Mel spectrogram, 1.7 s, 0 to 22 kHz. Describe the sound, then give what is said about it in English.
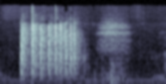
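Dice clatter across a hard tabletop in a quick burst of bright, bouncing clicks that rattle and settle, followed by a softer sliding rustle, with no voices. “Oh, that's the wrong dice. Stand by. Where's my D12?”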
